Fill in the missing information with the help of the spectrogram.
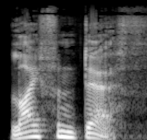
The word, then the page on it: life and death: British English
